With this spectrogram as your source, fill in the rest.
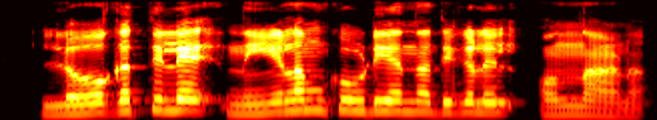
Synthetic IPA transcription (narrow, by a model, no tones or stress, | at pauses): lo̞ːɡɐt̪ːile̞niːɭɐmkuːɽijenːɐðiɣɐɭilo̞nːaːɳɨ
